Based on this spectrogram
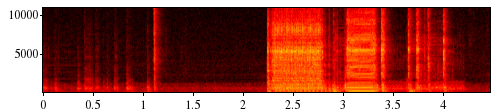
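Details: Husqvarna Viking Designer 1 sewing machine after touchscreen replacement, with something caught now freed: two short bursts of even mechanical whirring with no catch or snag; mechanism runs freely.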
